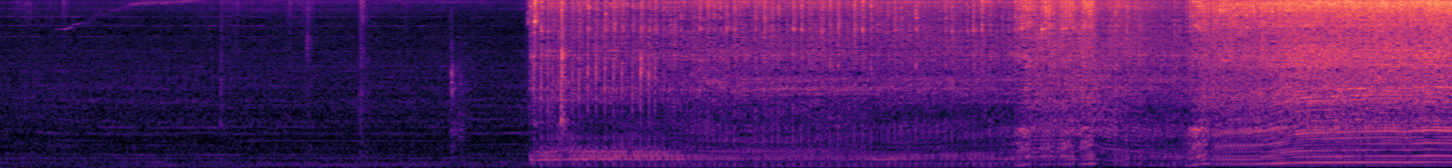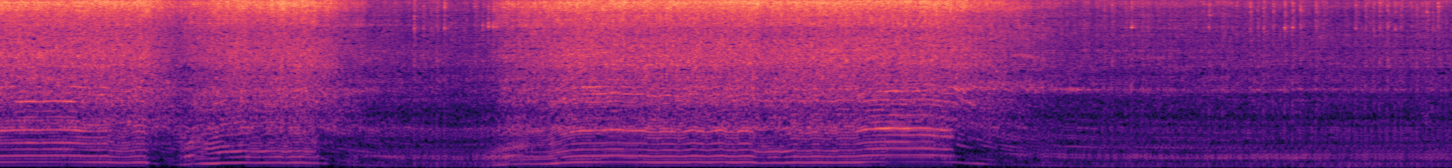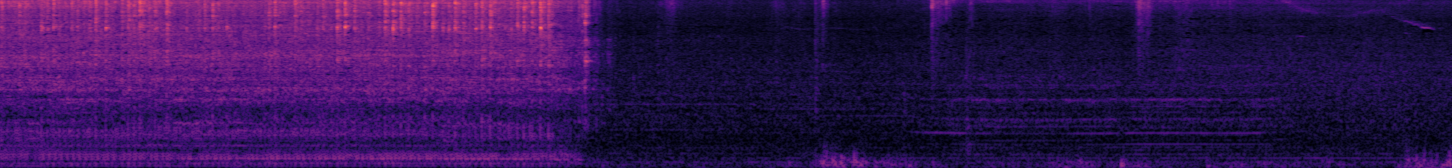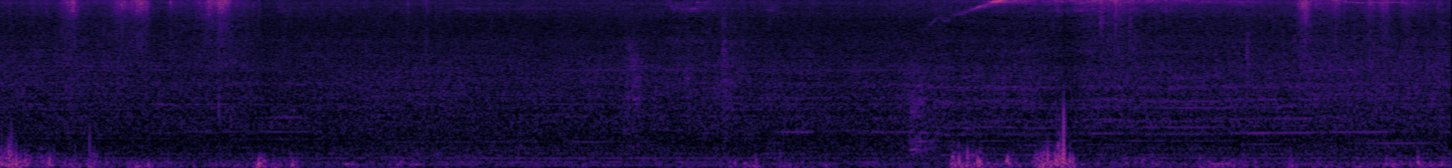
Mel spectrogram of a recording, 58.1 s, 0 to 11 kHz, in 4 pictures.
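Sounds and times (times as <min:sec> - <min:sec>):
small petrol engine revving: 0:05.3 - 0:35.1.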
